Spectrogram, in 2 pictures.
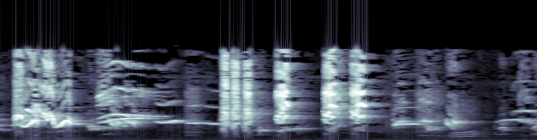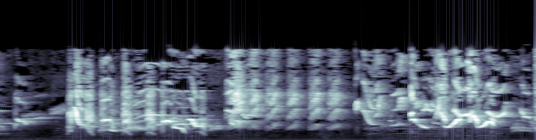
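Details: Oriental magpie-robin 'nembak' song, played to stir quiet magpie-robins into singing: a long, varied run of clear whistles, rapid trills and scratchy chatter. A brief lull comes midway before a dense, energetic final stretch.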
